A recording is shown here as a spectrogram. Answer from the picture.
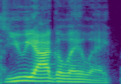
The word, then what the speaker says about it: Uiagalelei: Uiagalelei. – It's Uiagalelei.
